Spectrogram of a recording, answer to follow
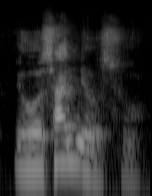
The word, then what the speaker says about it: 요산요수: 이거는 뭐라고 읽어야 되냐면 요로 읽어야 돼요. 요산요수.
